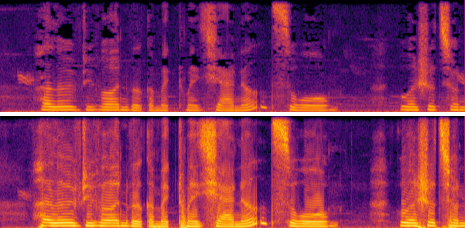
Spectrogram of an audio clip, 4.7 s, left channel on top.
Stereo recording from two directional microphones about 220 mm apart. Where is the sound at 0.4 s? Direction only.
40° right (ahead or behind).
